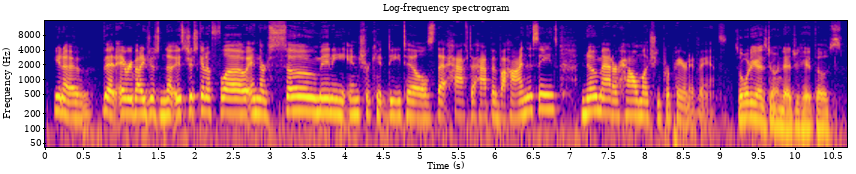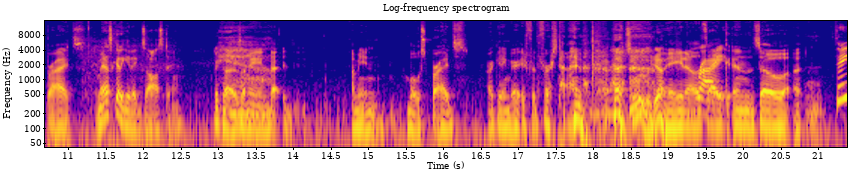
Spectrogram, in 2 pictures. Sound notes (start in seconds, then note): 17.7 laughs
